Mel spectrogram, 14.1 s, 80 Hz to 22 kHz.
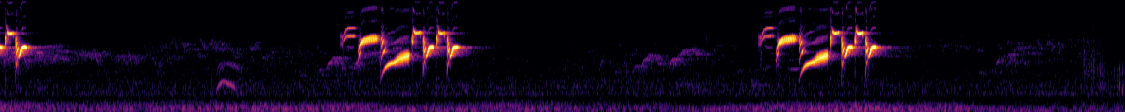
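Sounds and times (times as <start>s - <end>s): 
bird whistling and twittering: 0.0s - 0.5s, 4.2s - 5.9s, 9.5s - 11.2s.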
